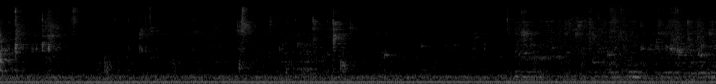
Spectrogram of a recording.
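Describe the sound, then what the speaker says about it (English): A kitchen tap runs steadily while fresh organic parsley is rinsed under it, a faint continuous water hiss with occasional soft splashes and clinks over a low hum. "I'm going to go ahead and wash the organic parsley and slice it"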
